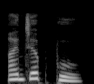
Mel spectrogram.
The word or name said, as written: ಅಜಪೆ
